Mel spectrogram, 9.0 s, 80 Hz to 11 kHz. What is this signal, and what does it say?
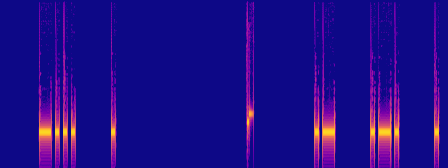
Morse code, heard as a keyed tone, about 15 wpm, spaced as for 9 wpm, 700 Hz. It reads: BE ARE
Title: 3x Character Spacing - Top 100 Words - 15wpm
